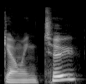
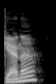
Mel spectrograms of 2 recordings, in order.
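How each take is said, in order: First: The two words are said fully and separately. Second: The two words are reduced and run together. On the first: "instead of going to" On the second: "you'll get gonna instead of going to"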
